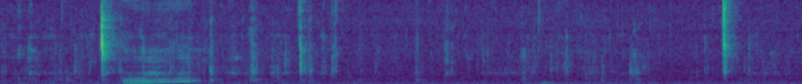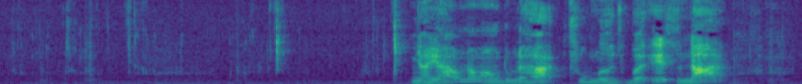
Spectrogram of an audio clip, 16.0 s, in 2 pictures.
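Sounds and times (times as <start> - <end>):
close chewing: 0.0 - 11.0.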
